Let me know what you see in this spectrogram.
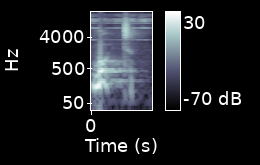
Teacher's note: ఈ ఈడికి ముందరున్న letter voiceless, ఈ ఈడి టా లాగా పలకాలి, బుక్డ్ అనాలి. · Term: వాయిస్లెస్ ఎండింగ్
